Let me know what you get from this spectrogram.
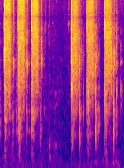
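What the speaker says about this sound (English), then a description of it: "I'm just kind of spritzing it around." Several sharp hissing spritzes from a spray bottle misting water onto paper during a mixed-media painting session, close and alone, in quick bursts with a short pause midway.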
